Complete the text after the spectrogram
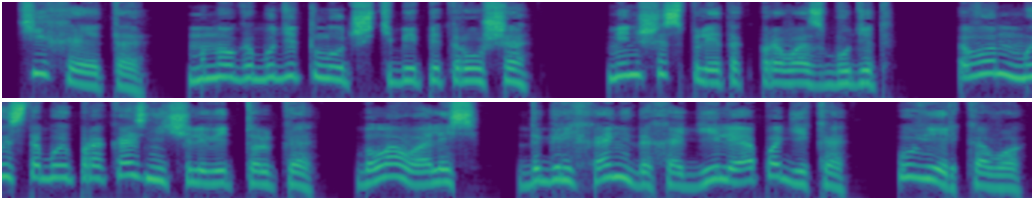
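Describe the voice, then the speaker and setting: A man's voice: high voice, animated, fairly quick, dry recording, clean studio sound, voice pushed up. A man putting on a bold teasing young village woman. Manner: teasing, coaxing, then fiery. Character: lively teasing young peasant woman, bold and quick-tempered.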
